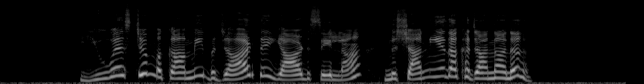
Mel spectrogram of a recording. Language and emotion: Dogri, happy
